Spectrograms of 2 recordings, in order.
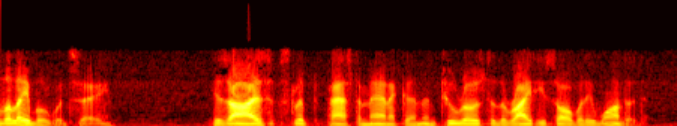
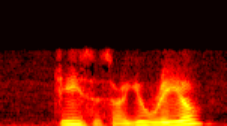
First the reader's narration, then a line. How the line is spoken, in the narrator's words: she asked in a trembling voice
